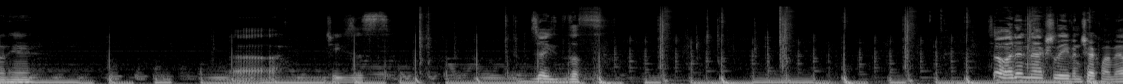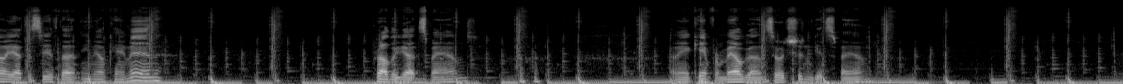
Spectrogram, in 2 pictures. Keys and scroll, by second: 3.7 Delete, 4.0-4.7 typing, 5.1 super+s, 7.1 super+k, 7.8 Return.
